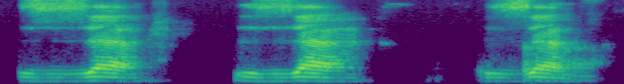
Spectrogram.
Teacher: huruf Zai keluar pada hujung lidah ditekan pada belakang gigi kacip bawah. Ataupun kita sebut lidah dalam keadaan rata.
